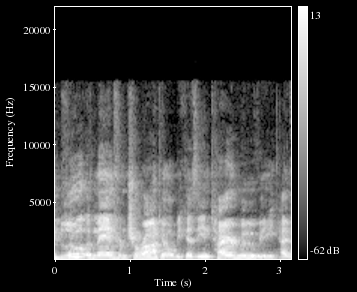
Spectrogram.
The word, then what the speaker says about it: Toronto: No one from Toronto says Toronto. You say Toronto. The T is silent.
